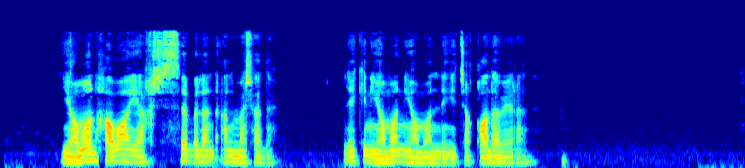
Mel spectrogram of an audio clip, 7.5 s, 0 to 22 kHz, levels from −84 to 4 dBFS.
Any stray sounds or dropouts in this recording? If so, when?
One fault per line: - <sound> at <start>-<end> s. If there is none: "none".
none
